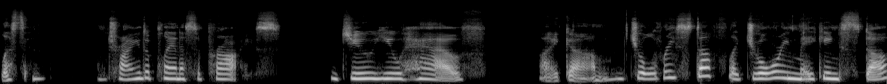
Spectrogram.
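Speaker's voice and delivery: hushed whisper. Secretly asking a shop owner about a surprise: whispering to the shop owner. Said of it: "whisper to the, to the shop owner".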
